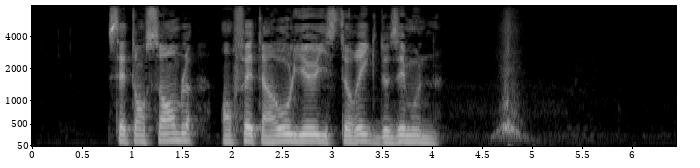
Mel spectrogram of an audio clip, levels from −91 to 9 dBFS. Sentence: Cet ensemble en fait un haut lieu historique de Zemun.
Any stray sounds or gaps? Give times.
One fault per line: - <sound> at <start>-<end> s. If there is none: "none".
- whoosh at 4.6-5.3 s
